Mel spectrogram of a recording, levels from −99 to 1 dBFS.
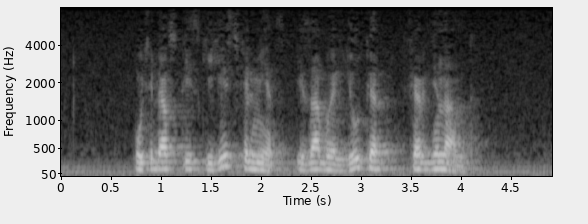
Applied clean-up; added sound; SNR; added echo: none; none; none; none.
